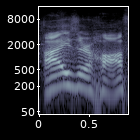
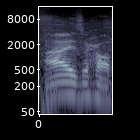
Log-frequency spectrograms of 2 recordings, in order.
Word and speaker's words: Iserhoff: say your last name iserhoff iserhoff iserhoff yeah kind of sounds like Eiserman and he we're pretty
